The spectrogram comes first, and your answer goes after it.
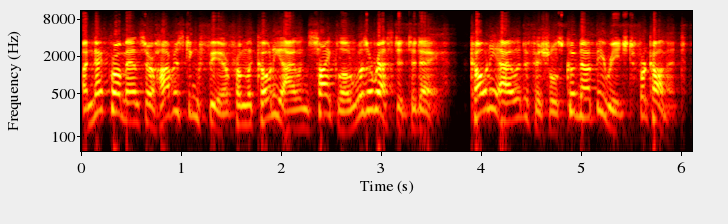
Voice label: Newscaster headline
